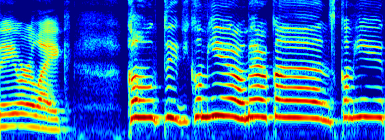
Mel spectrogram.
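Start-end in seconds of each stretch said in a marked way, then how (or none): 1.3-3.8 put-on Italian accent, much higher. Describing people at the airport calling out to americans, in a put-on italian accent. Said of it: "I made them sound Italian".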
